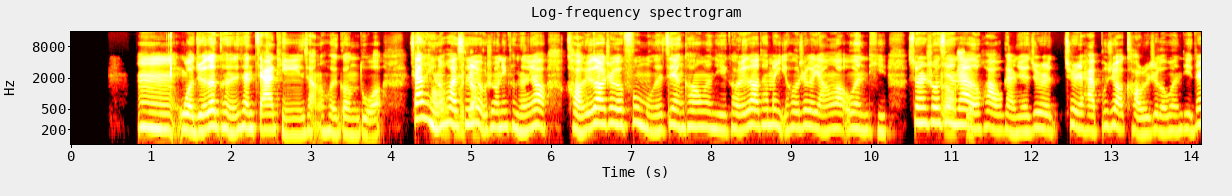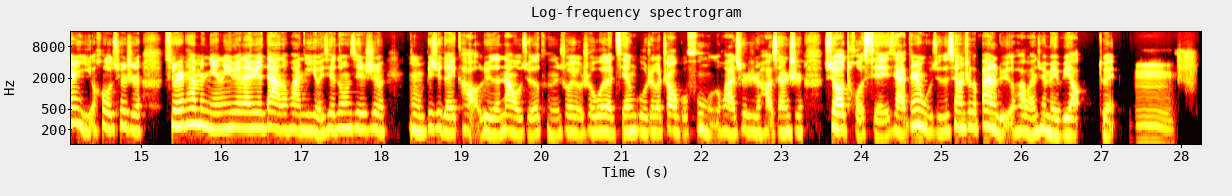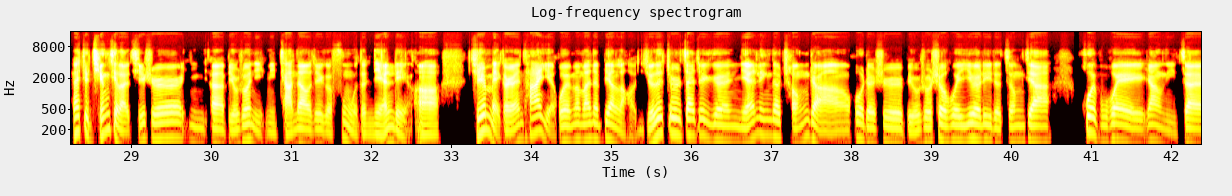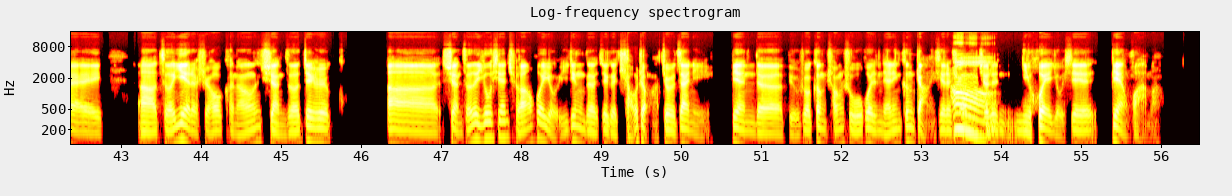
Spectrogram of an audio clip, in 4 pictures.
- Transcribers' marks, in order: other background noise
- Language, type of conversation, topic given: Chinese, podcast, 当爱情与事业发生冲突时，你会如何取舍？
